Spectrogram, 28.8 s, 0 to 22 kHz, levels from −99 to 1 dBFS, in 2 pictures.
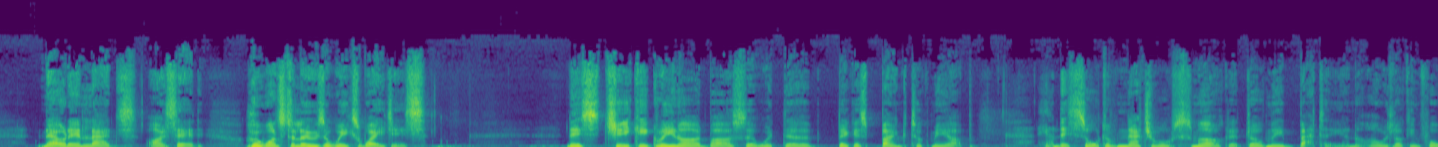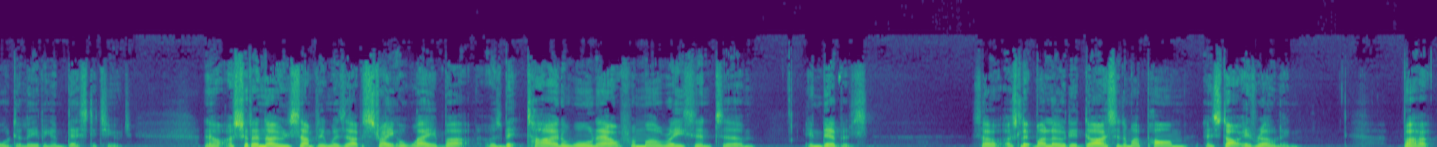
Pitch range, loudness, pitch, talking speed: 90-120 Hz, -21 LUFS, 105 Hz, 170 wpm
